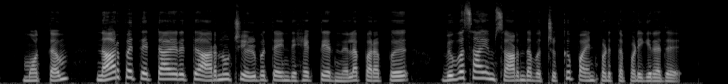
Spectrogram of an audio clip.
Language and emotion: Tamil, neutral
